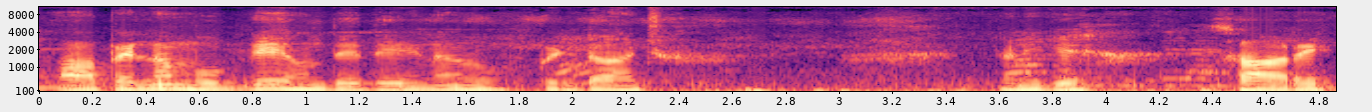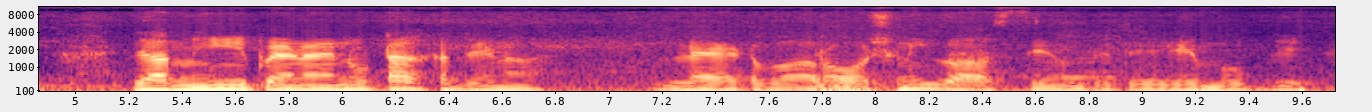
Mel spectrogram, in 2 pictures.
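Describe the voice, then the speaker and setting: A man with a Puadhi Punjabi accent gives relaxed, reminiscing narration as he walks and films outdoors in a village on a handheld phone. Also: medium pitch, background noise. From Punjab, India. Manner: reminiscing, relaxed, loosely strung phrases. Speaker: vlogger. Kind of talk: casual walking vlog narration. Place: outdoors in a village, on rooftops and lanes.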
